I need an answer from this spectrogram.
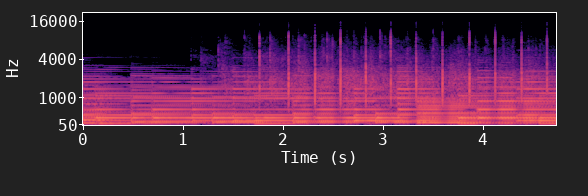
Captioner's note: applause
